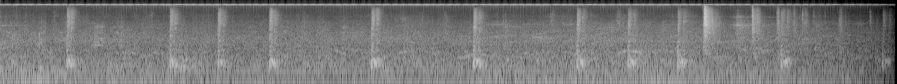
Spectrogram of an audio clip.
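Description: A marching drum beats a steady, even pulse outdoors.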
